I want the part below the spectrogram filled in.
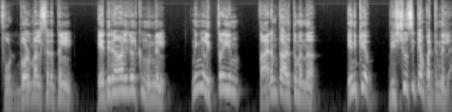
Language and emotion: Malayalam, angry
